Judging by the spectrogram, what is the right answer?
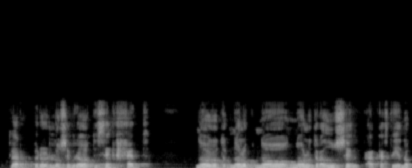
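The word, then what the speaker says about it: ח: La traducción que, la manera como ellos la pronuncian y le llaman a la letra es het, con una letra J bien rasgada, het, con una J bien sonada.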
